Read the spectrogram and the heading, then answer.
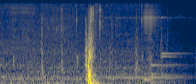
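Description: A passenger exits an autonomous car: one firm thump of the door mechanism stands out midway over a low, steady vehicle hum. A faint high tone follows as the sound fades.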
